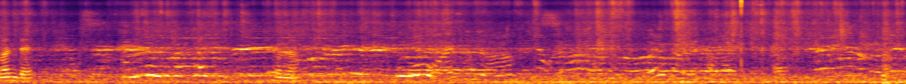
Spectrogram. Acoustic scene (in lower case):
crowded indoor space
